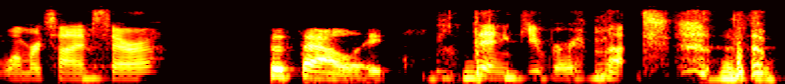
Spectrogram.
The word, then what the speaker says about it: phthalates: sodium lauryl sulfate and the sulfates the the phlegolites the um sarah and i have this joke that i can't pronounce this word so say it one more time sarah the phthalates thank you very much the parabens the formaldehyde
